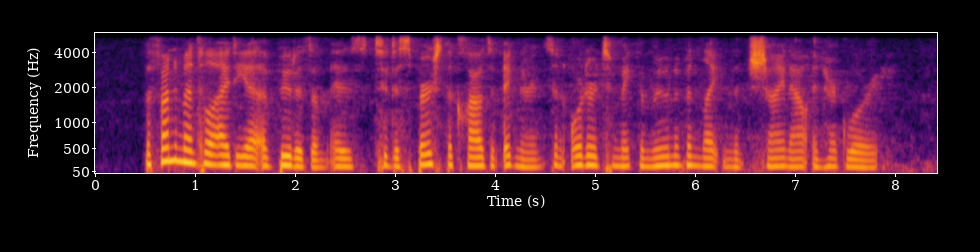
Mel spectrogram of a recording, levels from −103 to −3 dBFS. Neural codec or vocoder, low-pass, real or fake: none; 5.4 kHz; real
